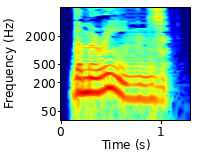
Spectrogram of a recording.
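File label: "marines the", British English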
